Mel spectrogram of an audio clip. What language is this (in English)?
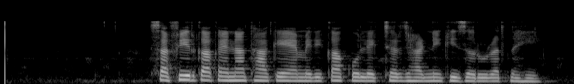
Urdu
